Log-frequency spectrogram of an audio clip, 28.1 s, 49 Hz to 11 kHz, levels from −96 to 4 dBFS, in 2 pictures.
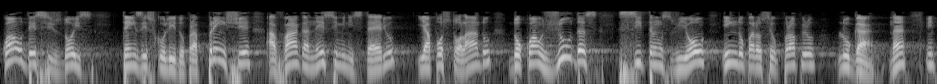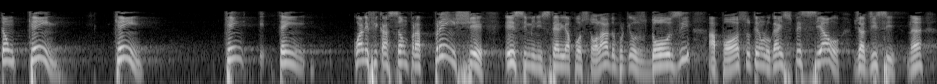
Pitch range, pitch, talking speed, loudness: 150-205 Hz, 175 Hz, 100 wpm, -25 LUFS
